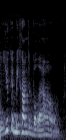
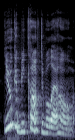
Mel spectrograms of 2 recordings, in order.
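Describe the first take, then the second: First: Softer, quicker, breaking into laughter; giggly quote. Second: Said in the usual way. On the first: Retold or imitated. Retelling the queen's line while laughing. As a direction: try to say it but crack up. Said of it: "I'm gonna tell it to somebody". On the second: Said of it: "I can't say it".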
